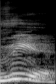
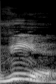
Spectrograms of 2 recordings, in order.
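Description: The two takes are said the same way.

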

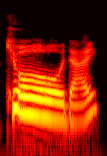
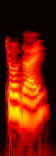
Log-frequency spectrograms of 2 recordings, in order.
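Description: First: The first vowel is said long. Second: The first vowel is said short. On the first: It means siblings or brothers. The speaker calls it wrong. "kyodai with a long O is siblings" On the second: It means strong or mighty. The speaker calls it right. "kyodai with a short kyo"

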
